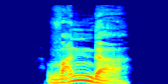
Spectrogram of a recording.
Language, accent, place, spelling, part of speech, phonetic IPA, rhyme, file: German, Germany, Berlin, wander, verb, [ˈvandɐ], -andɐ, De-wander.ogg
- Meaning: inflection of wandern: 1. first-person singular present 2. singular imperative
